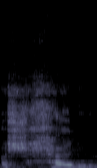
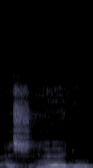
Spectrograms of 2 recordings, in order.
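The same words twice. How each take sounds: First: The h is harsh and breathy. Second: The h is deep and heavy in the throat. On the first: The speaker calls it wrong. "bukan ashhadu" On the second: The speaker calls it right. "Ashhadu alla ashhadu"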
